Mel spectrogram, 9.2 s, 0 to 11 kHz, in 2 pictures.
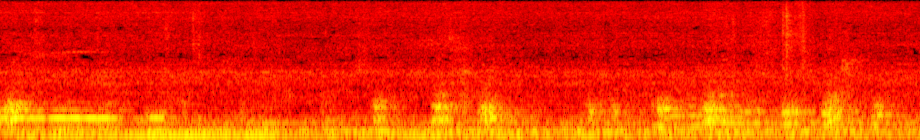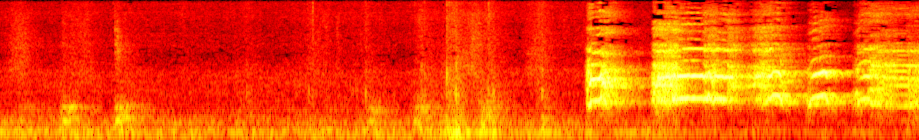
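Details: Ayam Ketawa chicken crowing, recorded 20 May 2024; soft scattered clucks for about seven seconds, then a loud, broken crow of rapid stuttering syllables that rise and fall in bursts until the end.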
